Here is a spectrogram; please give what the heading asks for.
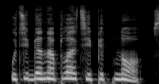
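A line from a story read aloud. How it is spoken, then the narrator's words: Plain. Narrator (Russian): сказала ей Софья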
